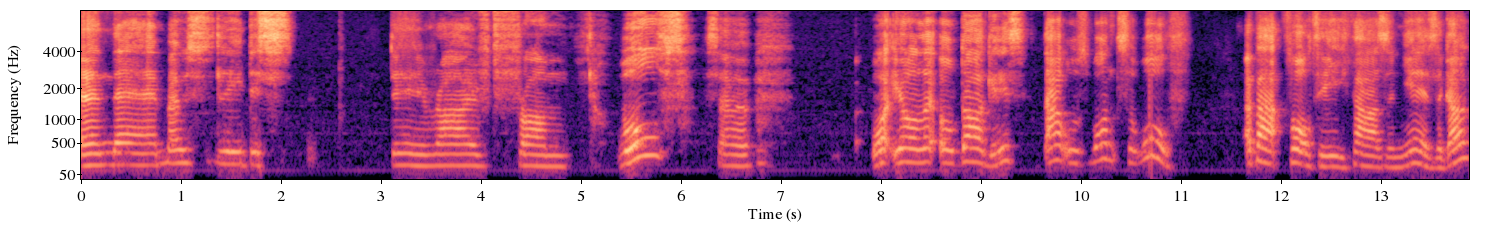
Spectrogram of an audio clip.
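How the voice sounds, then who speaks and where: Ordinary pitch variation marks the speech, which has long, frequent pauses. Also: man, high pitch for a man. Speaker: online show host. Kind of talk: casual live-stream talk. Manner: halting, many restarts.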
